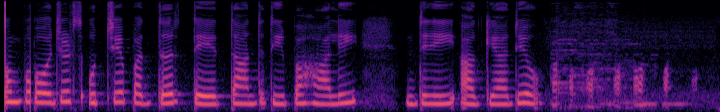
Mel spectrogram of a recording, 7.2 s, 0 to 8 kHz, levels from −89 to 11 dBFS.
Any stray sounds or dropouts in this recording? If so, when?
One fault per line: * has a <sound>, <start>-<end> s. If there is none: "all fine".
* has a laugh, 5.5-7.0 s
